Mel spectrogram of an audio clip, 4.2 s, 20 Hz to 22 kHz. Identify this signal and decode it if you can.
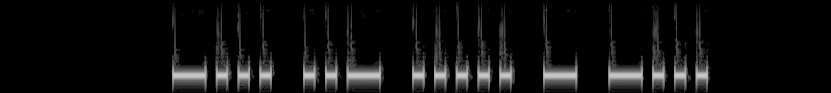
Morse code, heard as a keyed tone, about 22 wpm, 700 Hz. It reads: BU5TB
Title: Five Challenging Letter-Number Combinations 22wpm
